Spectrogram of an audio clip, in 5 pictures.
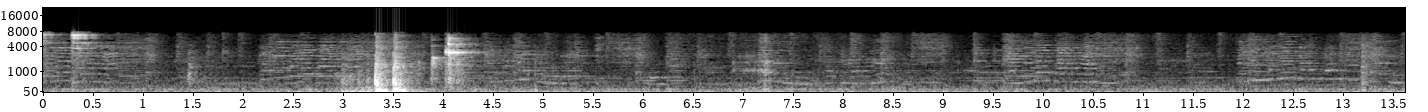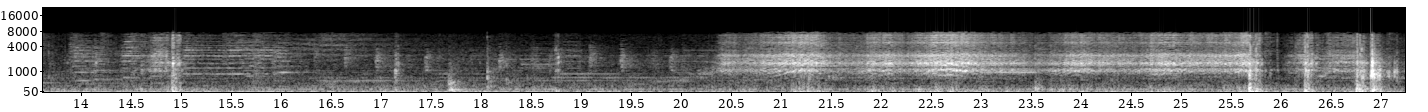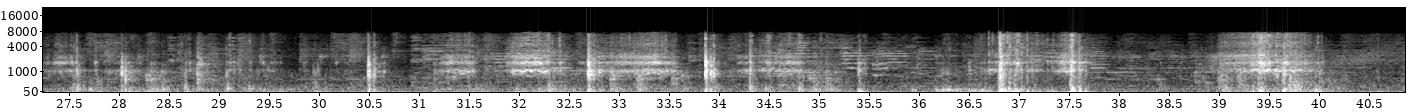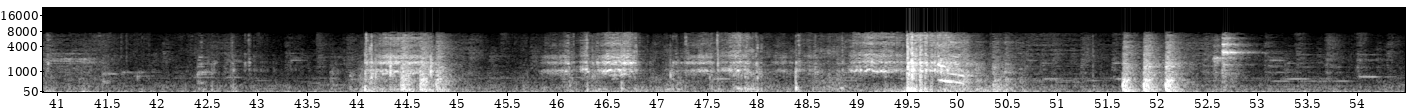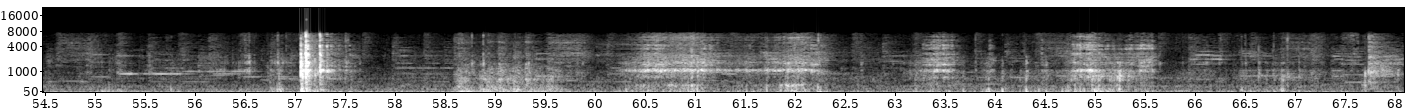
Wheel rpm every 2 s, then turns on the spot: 0, 0, 0, 0, 0, 0, 0, 0, 0, 0, 0, 0, 0, 0, 0, 0, 0, 0, 0, 0, 0, 0, 0, 0, 0, 0, 0, 0, 0, 0, 0, 0, 0, 0.
none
